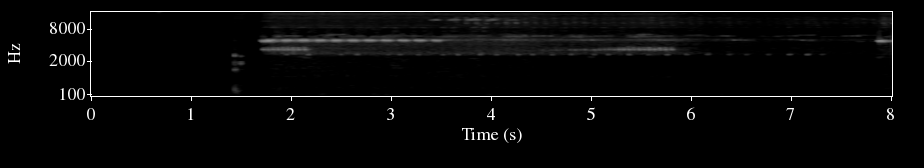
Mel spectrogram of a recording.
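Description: Recorded cricket-chirping sound effect: a faint, fast pulsing high trill that starts after a short click about a second and a half in. It thins out midway, with a lower-pitched trill around five seconds in, and the high trill comes back near the end.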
